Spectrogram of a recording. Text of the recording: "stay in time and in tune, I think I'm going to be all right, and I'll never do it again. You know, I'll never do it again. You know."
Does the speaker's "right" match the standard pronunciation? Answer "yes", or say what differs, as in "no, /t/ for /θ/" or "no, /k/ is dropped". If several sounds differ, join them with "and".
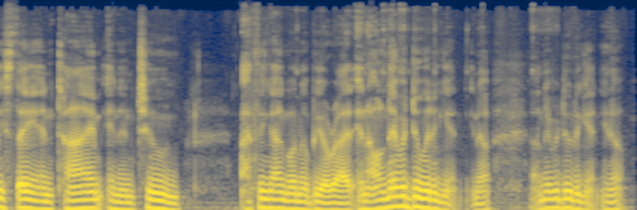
yes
